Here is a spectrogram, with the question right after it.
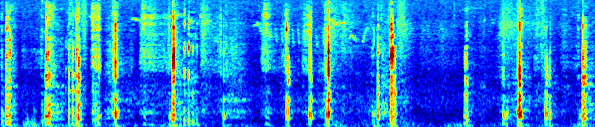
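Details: A wild boar from Ukraine gives short, rough grunts and squeaky snorts in an uneven run, several each second, with faint background murmur.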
